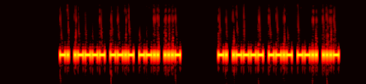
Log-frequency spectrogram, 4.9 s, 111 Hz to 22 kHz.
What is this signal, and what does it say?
Morse code, heard as a keyed tone, about 48 wpm, 700 Hz. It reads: N1QZV N1QZV
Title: USA Call Signs - 5 Characters - Repeated 2x - 50wpm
